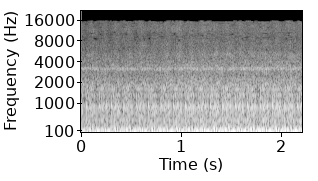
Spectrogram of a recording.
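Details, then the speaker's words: 379 (around 1999–2000) with Cummins N14 Celect Plus, fresh in-frame, no codes: idles smooth, but raising rpm to around 1000 brings a steady heavy thump with misses and hunting rpm; bad injectors suspected. "you do the RPM and one soon as you hit like 10 right there you can see it start missing and the RPM is kind of up and down up and down a little bit"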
